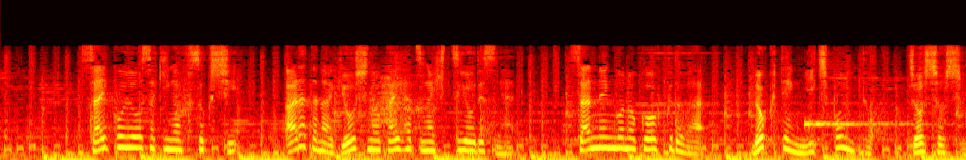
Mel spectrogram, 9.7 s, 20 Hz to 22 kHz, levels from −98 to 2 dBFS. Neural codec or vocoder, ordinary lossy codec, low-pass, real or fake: none; none; none; real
